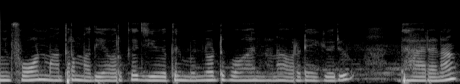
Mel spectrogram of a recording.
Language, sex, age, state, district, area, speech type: Malayalam, female, 30-45, Kerala, Pathanamthitta, rural, spontaneous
